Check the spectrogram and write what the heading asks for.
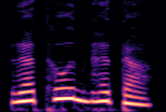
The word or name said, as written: ರಥೋದ್ಧತ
